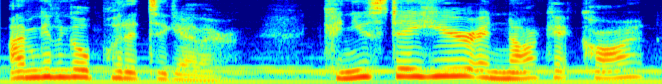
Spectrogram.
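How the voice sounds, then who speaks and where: A woman's voice: a little high, a little fast, a little mellow, natural voice. A young American woman playing a wry, nerdy, curious student girl in a video game, with a quippy, musing delivery. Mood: urgent, excited. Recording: music behind the voice.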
